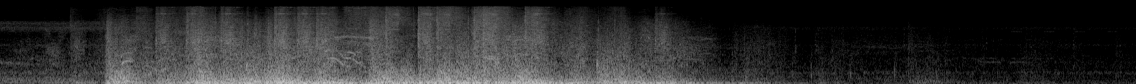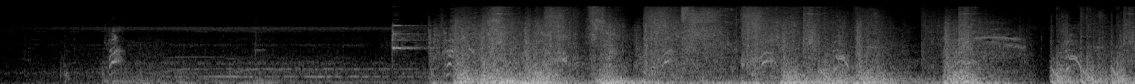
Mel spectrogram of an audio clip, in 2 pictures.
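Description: Game combat effects crash and whoosh loudly.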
